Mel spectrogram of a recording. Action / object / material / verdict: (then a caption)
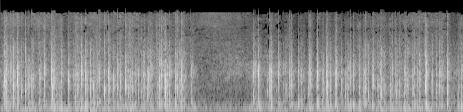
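tap / laminated cardboard hardcover book / laminated cardboard / none. Fingernails rapidly tap and scratch across the cover of a large, glossy laminated cardboard hardcover book. The result is a dense stream of sharp, dry clicks and scratchy strokes, bright and crisp with almost no low end, broken by a brief quiet pause in the middle before the fast tapping resumes.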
